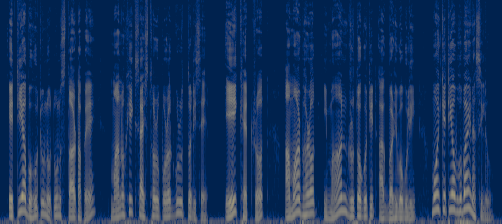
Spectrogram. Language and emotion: Assamese, surprised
